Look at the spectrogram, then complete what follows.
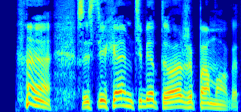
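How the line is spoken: Chuckling. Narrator (Russian): хохотнул Дамилола

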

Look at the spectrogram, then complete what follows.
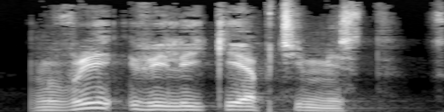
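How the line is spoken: Plain. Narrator (Russian): сказал я

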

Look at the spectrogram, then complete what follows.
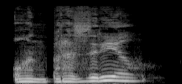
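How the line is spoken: Breathless exclamation. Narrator (Russian): выдохнул Льюис

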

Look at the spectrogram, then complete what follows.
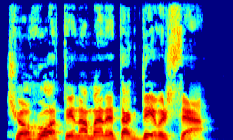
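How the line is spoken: Shouted. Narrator (Ukrainian): крикнув він Герміоні

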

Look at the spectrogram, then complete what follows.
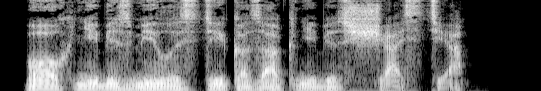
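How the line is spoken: Pained mutter. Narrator (Russian): Болезненно морщись пробормотал Прохор

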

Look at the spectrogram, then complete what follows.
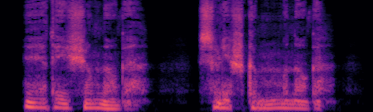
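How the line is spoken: Whisper. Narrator (Russian): прошептал Вильфор

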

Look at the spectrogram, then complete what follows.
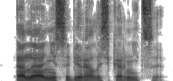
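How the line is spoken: Forced neutral tone. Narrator (Russian): продолжала Белис, стараясь говорить нейтральным тоном

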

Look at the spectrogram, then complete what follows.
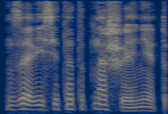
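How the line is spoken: Quiet reply. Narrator (Russian): тоже тихо ответил Майлз

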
